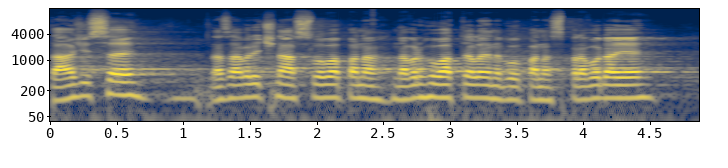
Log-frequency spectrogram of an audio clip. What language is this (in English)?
Czech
